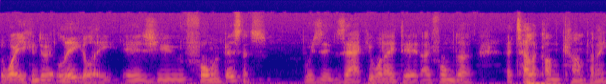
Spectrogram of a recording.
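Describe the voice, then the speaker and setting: A man talks very fast in an English accent, his medium-pitched voice somewhat breathy. His tone is dark and mellow, with ordinary pitch variation. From South London, England (Wimbledon). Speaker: real estate keynote speaker and author. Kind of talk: interview. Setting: talk show.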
